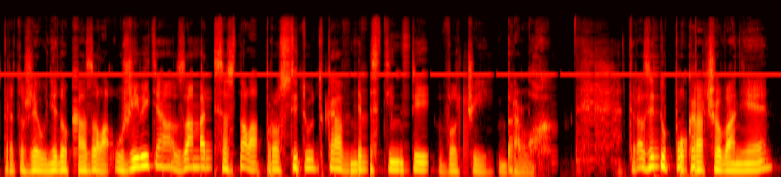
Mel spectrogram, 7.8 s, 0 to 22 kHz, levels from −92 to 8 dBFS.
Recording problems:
high-pitched whine; noticeable; throughout; 4.5 kHz, 20 dB below the speech
choppy; very; 17% of the speech affected

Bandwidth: 15 kHz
